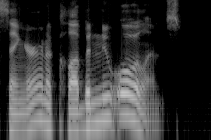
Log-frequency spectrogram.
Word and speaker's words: New Orleans: in a club in New Orleans. It's pronounced Nolans.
